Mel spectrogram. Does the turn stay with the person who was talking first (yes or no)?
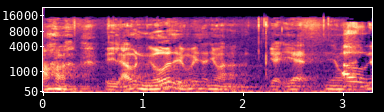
no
